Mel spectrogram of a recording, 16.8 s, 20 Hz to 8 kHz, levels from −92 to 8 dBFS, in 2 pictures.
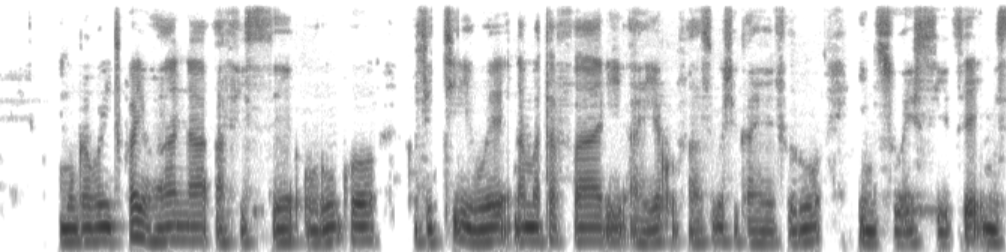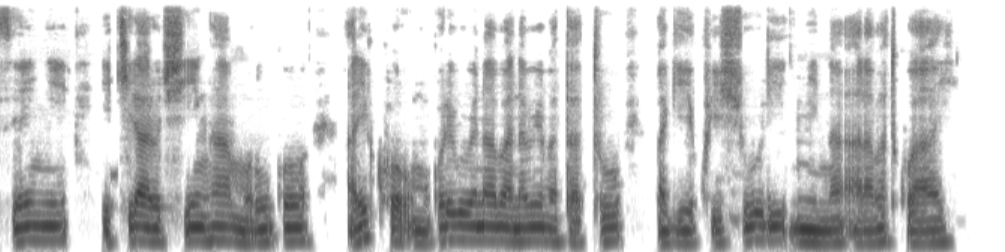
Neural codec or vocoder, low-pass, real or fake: none; 7.2 kHz; real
